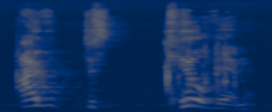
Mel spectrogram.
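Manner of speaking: screamed, high battle scream. Player voicing their character during a combat round, screaming out. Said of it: "and he screams out".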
